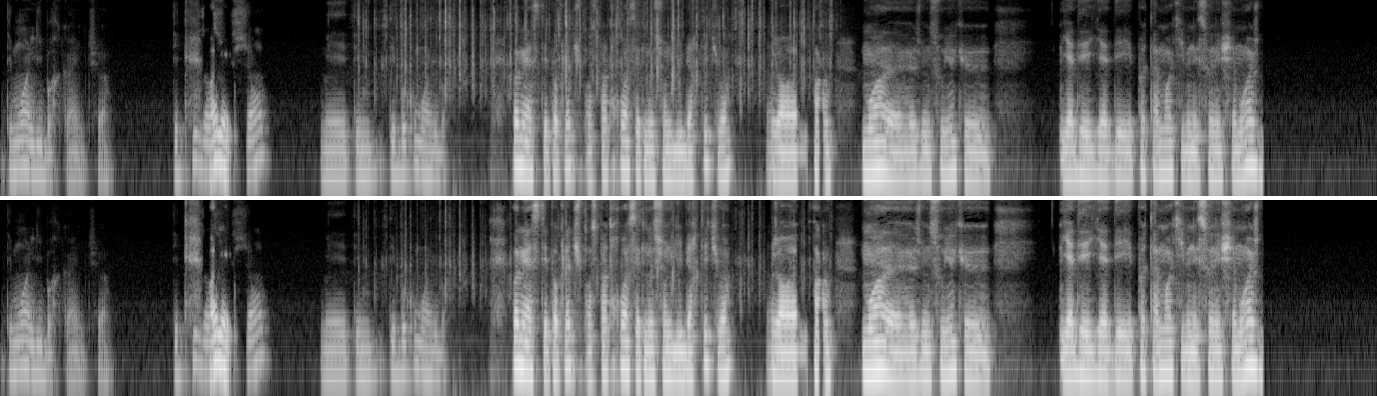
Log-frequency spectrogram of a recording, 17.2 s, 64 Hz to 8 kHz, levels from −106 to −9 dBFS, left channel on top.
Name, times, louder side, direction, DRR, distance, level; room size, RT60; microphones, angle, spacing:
voice 1, 0.0-1.4 2.2-3.4 4.0-5.6 9.6-9.8, left 1 dB, 35° left, 2.0 m, -40 dB
voice 2, 2.4-2.9 6.1-9.2 9.6-12.6 13.2-15.8, right 4 dB, 75° right, 0.6 m, -28 dB
sound 1, 4.4-10.7 11.2-11.3 11.6-11.7, left 7 dB, 70° left, 7.4 m, -51 dB
head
